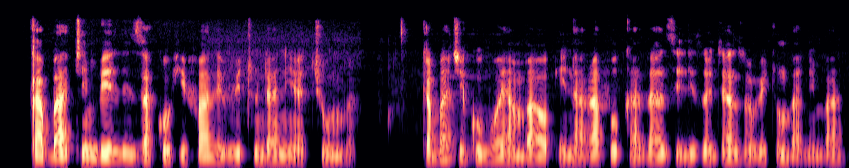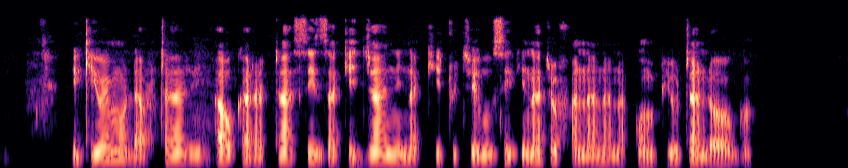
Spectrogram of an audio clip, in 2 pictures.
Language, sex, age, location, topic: Swahili, male, 50+, Kisumu, education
